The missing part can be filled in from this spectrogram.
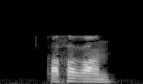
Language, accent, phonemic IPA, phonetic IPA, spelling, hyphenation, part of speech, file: Armenian, Eastern Armenian, /kɑχɑˈʁɑn/, [kɑχɑʁɑ́n], կախաղան, կա‧խա‧ղան, noun, Hy-կախաղան.ogg
- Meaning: gibbet, gallows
